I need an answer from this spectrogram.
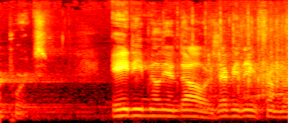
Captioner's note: applause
